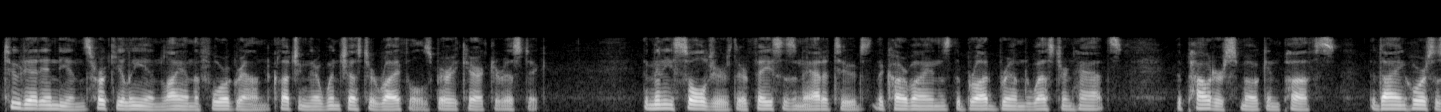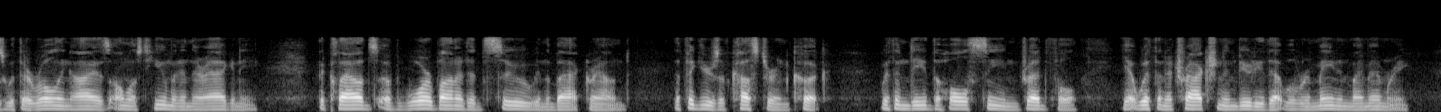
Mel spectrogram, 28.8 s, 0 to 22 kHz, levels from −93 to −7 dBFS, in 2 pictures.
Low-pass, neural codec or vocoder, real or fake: 5.4 kHz; none; real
